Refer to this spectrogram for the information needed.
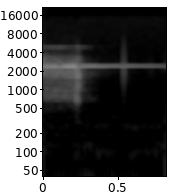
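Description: alarm clock ringing

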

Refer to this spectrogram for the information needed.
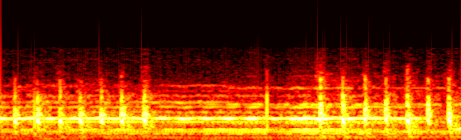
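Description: knocking on a door

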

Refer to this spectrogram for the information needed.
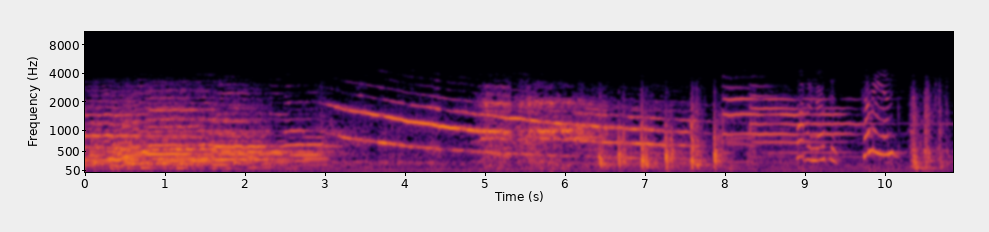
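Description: ambulance siren

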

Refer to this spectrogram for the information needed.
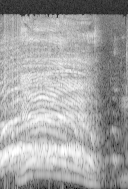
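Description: audience yelling and cheering

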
